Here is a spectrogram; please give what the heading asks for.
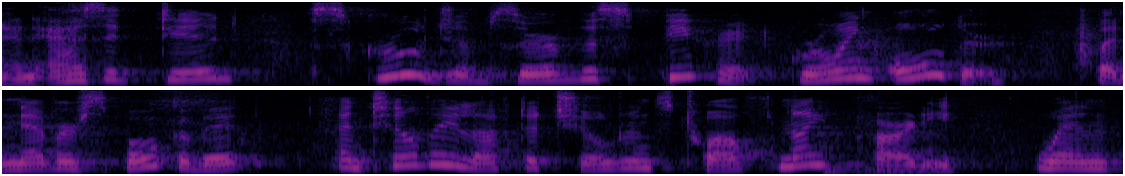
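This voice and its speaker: A woman's voice: on the high side, a little hiss or hum, low-quality recording. A woman telling a story as scripted narrator of a radio play.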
